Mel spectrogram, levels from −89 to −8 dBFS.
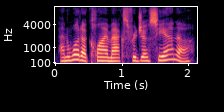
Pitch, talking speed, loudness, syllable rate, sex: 225 Hz, 170 wpm, -17 LUFS, 4.7 syllables/s, female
